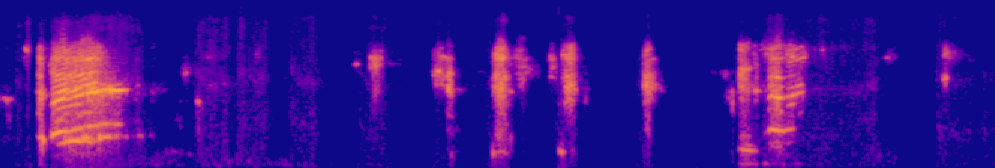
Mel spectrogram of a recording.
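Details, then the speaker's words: A long, high-pitched drawn-in whoop followed by a run of short, strained coughs, a whooping cough (pertussis) example used in a class where coughing comes with breathlessness. "ശ്വാസം കിട്ടാതെ വലിച്ചിട്ടാണ് അവരുടെ ചുമ വരുക"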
